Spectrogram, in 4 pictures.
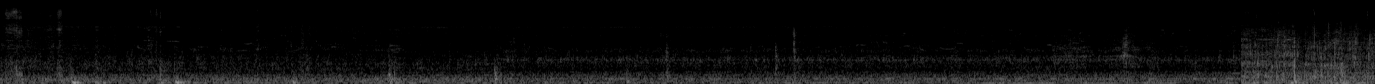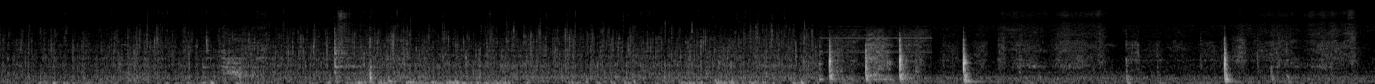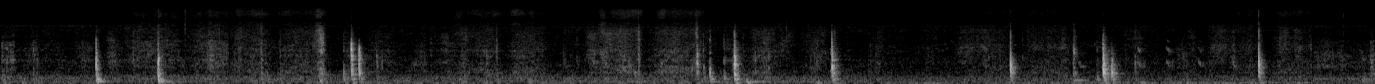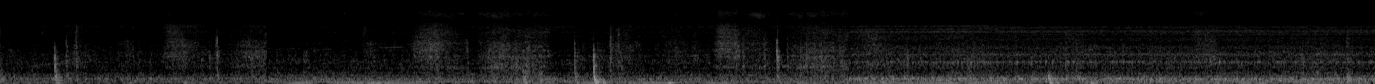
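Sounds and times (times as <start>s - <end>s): low steady noise: 11.7s - 23.2s.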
